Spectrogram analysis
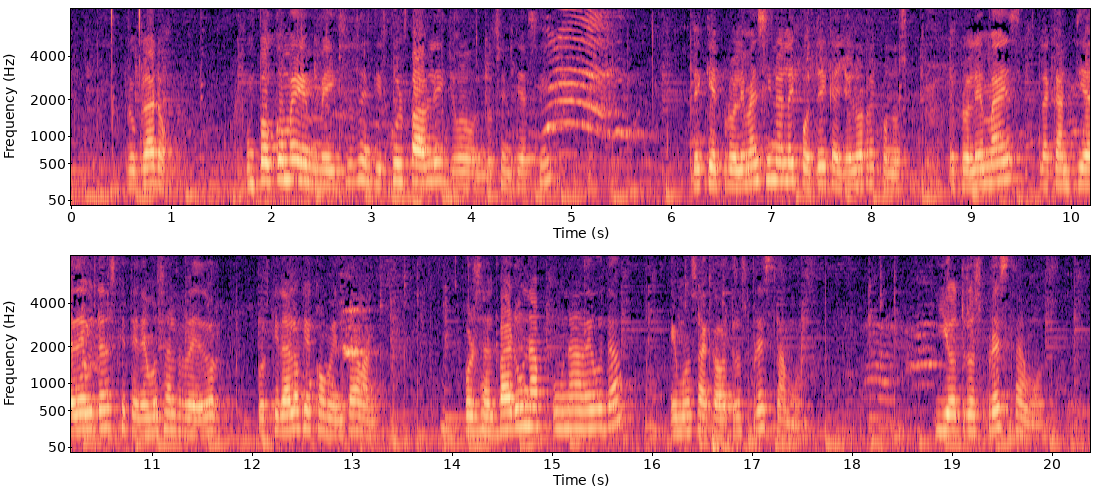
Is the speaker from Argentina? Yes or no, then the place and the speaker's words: no; Colombia; moved away as an adult; now in Spain; en nuestros países, bueno, yo soy de Colombia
